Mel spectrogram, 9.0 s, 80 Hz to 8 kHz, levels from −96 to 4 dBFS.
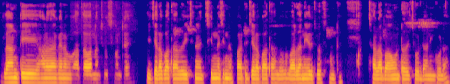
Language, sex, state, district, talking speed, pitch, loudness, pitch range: Telugu, male, Telangana, Karimnagar, 115 wpm, 115 Hz, -16 LUFS, 110-115 Hz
